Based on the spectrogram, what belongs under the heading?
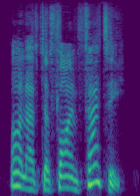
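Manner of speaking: high-pitched, puzzled lad; high boyish character voice. Acted. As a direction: pitch it right up, a baffled boy. Ern voiced in story.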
